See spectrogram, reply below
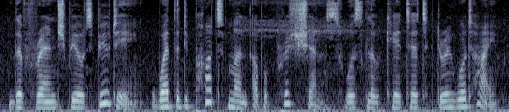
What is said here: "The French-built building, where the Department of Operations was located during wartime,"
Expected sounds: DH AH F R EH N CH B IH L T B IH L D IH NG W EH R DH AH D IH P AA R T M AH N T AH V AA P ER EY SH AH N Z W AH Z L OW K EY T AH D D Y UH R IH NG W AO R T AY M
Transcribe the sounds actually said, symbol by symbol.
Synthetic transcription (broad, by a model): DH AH F R EH N CH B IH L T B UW D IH NG W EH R DH AH D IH P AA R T M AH N T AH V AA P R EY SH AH N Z W AH Z L OW K EY T AH D D Y UH R IH NG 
